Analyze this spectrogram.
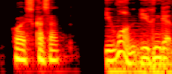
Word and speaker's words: Kurzgesagt: If So it is pronounced Kurzgesagt.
